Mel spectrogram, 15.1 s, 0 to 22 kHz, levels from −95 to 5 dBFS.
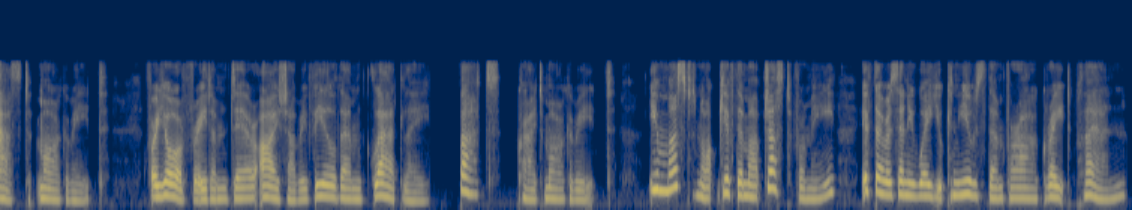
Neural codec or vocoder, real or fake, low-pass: codec, 16 kHz, 4.8 kbps, FACodec; fake; 7.2 kHz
